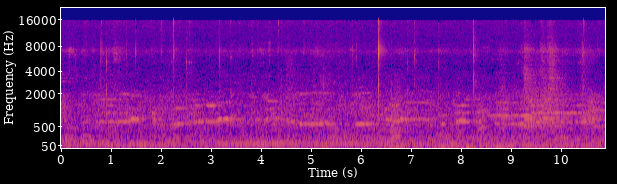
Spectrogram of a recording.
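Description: Faint background music, with a few sharp small clicks from the plastic Cat 6 RJ45 socket and its wires being handled, the loudest a little over six seconds in.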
